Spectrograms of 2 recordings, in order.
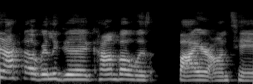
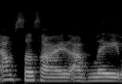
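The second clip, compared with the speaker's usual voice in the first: quiet apology; 7 semitones lower, 9 dB quieter than usual. Retold or imitated. Apologizing on the phone.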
